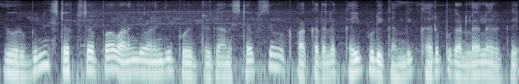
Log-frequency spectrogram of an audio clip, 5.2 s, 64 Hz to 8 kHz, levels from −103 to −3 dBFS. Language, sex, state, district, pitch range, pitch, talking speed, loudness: Tamil, male, Tamil Nadu, Nilgiris, 105-130 Hz, 115 Hz, 175 wpm, -17 LUFS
